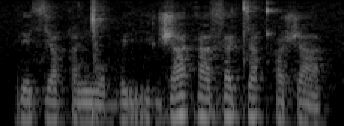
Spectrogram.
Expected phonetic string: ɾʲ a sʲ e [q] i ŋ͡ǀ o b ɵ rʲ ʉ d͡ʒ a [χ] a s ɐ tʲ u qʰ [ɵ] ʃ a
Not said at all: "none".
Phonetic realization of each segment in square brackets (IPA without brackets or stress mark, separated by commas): q, k, ɵ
